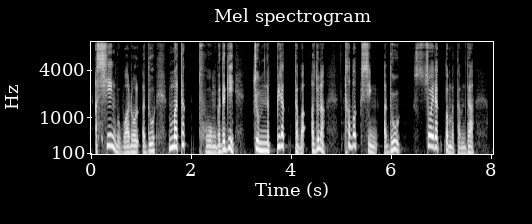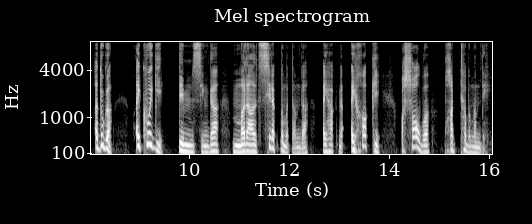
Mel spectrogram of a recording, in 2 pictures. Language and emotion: Manipuri, angry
